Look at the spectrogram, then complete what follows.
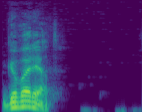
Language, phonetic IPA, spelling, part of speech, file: Russian, [ɡəvɐˈrʲat], говорят, verb, Ru-говорят.ogg
- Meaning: third-person plural present indicative imperfective of говори́ть (govorítʹ)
